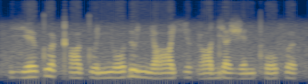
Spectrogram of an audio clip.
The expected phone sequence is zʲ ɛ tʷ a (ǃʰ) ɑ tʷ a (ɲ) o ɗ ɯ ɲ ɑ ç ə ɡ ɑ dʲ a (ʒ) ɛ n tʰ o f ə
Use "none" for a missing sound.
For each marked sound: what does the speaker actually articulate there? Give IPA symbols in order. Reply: kʰ, ɲ, ʒ

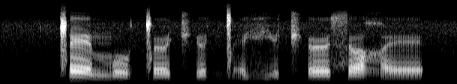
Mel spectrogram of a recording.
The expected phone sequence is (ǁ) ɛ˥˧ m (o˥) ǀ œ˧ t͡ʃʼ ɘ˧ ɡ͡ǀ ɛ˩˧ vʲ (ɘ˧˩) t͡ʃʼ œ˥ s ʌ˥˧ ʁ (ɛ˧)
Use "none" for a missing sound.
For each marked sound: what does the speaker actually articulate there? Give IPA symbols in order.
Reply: ǁ, o˧˩, ɘ˧˩, ɛ˧

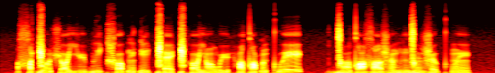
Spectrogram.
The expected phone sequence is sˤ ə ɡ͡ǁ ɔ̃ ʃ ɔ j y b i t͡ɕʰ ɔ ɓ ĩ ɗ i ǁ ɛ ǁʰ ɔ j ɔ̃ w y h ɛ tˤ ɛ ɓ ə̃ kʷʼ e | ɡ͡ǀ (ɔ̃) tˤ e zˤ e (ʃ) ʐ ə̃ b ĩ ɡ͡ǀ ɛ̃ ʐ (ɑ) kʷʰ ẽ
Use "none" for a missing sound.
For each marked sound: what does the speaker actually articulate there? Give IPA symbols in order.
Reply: ə̃, none, ə

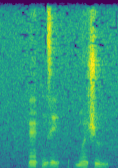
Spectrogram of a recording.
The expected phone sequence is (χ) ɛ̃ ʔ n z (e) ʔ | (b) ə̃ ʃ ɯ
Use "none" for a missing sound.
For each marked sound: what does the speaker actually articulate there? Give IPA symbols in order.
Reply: ʔ, e, b

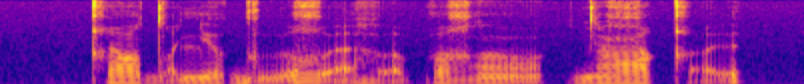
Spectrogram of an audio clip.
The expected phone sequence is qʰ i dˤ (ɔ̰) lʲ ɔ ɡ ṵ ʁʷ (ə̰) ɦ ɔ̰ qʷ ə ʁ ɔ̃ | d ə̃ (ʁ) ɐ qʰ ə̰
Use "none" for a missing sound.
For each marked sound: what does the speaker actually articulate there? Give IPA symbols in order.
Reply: ə̰, a̰, ʕ

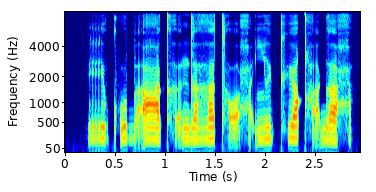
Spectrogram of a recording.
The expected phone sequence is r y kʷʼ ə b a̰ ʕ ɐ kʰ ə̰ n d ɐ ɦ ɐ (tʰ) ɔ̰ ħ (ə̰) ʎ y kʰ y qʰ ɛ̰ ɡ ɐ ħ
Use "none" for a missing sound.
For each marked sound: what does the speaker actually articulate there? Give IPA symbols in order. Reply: tʰ, ɛ̰

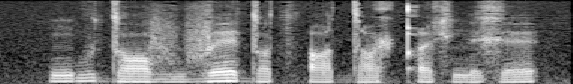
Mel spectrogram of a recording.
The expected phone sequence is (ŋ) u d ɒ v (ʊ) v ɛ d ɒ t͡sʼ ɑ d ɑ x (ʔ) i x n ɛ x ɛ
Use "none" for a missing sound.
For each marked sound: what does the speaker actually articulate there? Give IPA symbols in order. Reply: ŋ, u, qʼ

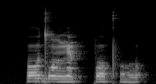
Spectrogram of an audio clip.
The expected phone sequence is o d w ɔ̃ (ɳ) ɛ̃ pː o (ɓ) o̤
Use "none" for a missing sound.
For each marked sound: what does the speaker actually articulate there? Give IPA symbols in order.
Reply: ŋ, pʰ

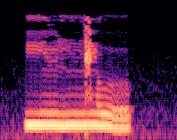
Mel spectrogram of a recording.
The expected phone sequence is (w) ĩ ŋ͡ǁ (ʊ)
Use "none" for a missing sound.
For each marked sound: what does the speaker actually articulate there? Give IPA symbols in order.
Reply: j, ʊ

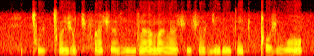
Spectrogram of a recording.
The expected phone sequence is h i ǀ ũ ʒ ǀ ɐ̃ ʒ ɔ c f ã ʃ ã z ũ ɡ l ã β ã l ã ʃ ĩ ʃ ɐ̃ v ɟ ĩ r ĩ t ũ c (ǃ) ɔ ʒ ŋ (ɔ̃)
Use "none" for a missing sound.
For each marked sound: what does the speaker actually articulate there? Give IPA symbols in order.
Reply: ǃ, ɔ̃

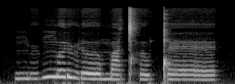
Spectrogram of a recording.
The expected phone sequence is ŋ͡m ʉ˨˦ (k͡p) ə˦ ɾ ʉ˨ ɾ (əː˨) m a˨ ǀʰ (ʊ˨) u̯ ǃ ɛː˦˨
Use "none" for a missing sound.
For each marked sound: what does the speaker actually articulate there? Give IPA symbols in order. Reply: ŋ͡m, əː˨, ə˨

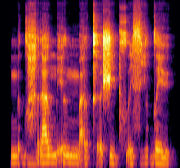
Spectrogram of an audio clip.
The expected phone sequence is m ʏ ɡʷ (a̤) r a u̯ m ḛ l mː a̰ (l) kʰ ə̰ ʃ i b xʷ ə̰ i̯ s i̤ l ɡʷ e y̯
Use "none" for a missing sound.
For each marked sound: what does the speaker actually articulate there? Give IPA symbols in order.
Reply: a̤, l

